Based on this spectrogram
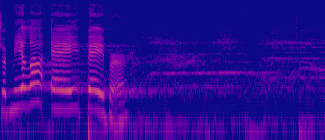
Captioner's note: audience cheers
